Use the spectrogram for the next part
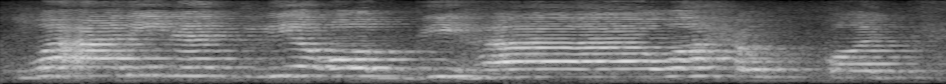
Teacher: وَأَذِنَتْ لِرَبِّهَا وَحُقَّتْ، یہاں پہ اب پھر سے آ گیا الف خالی اور زبر ہے تو یہاں پر الف مدہ ہے تو اس کو 1 الف کے برابر لمبا کریں گے، اور جو قاف ہے وہ موٹے حروف میں سے ہے تو اس کو پر کر کے یعنی کہ موٹا کر کے پڑھیں گے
